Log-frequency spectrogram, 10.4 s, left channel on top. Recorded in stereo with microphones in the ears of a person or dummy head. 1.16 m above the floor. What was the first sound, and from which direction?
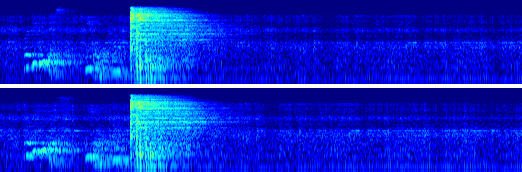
A woman speaking, 50° left (ahead or behind).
